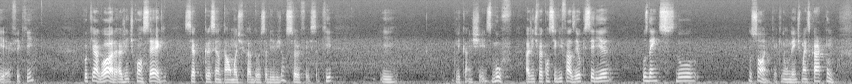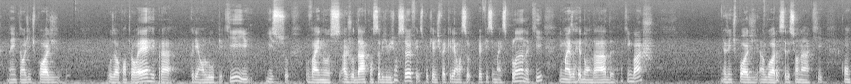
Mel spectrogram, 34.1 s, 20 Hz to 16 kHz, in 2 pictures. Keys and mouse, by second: 0.8 f, 1.2 middle click, 1.4 middle click, 2.3 ctrl+middle click, 3.8 click, 5.9 ctrl+middle click, 7.0 Tab, 7.4 right click, 9.4 middle click, 10.0 ctrl+middle click, 10.3 middle click, 14.5 middle click, 16.2 middle click, 16.3 middle click, 17.3 ctrl+middle click, 17.6 Tab, 18.5 ctrl+r, 21.1 middle click, 24.5 middle click, 25.2 middle click, 27.6 middle click, 27.8 middle click, 28.2 middle click, 28.6 middle click, 32.3 3, 32.7 click, 33.1 middle click, 33.9 ctrl+click.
